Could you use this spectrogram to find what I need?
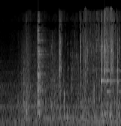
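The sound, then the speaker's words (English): Chewed food spilling from a mouth back into a bowl: soft, wet, sloppy spatters and drips, with one brighter click against the dish among a few smaller splashes. “He lets the food all flow out of his mouth back into the bowl.”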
